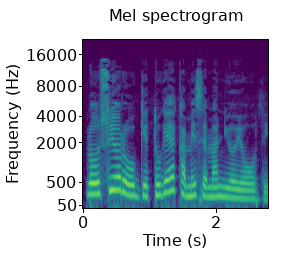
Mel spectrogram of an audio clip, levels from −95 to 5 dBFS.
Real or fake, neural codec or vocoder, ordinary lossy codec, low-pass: real; none; MP3, 64 kbps; 14.4 kHz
